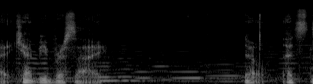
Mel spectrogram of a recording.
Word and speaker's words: Versailles: It sounds like there should be another syllable in there. You're saying it's ver and then you're sighing. Like, damn it, Sid, it's just ver. It has to be Versailles. Versailles. It can't just be sigh.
